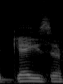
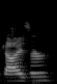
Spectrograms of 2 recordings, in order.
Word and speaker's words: geyser: essence will shoot out of you like a gazer from the depths of norway you laugh am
